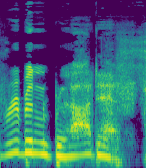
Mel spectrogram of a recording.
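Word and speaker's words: Rubén Blades: Oh, and I also learned that the correct pronunciation of The actor's name is Ruben Blades.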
